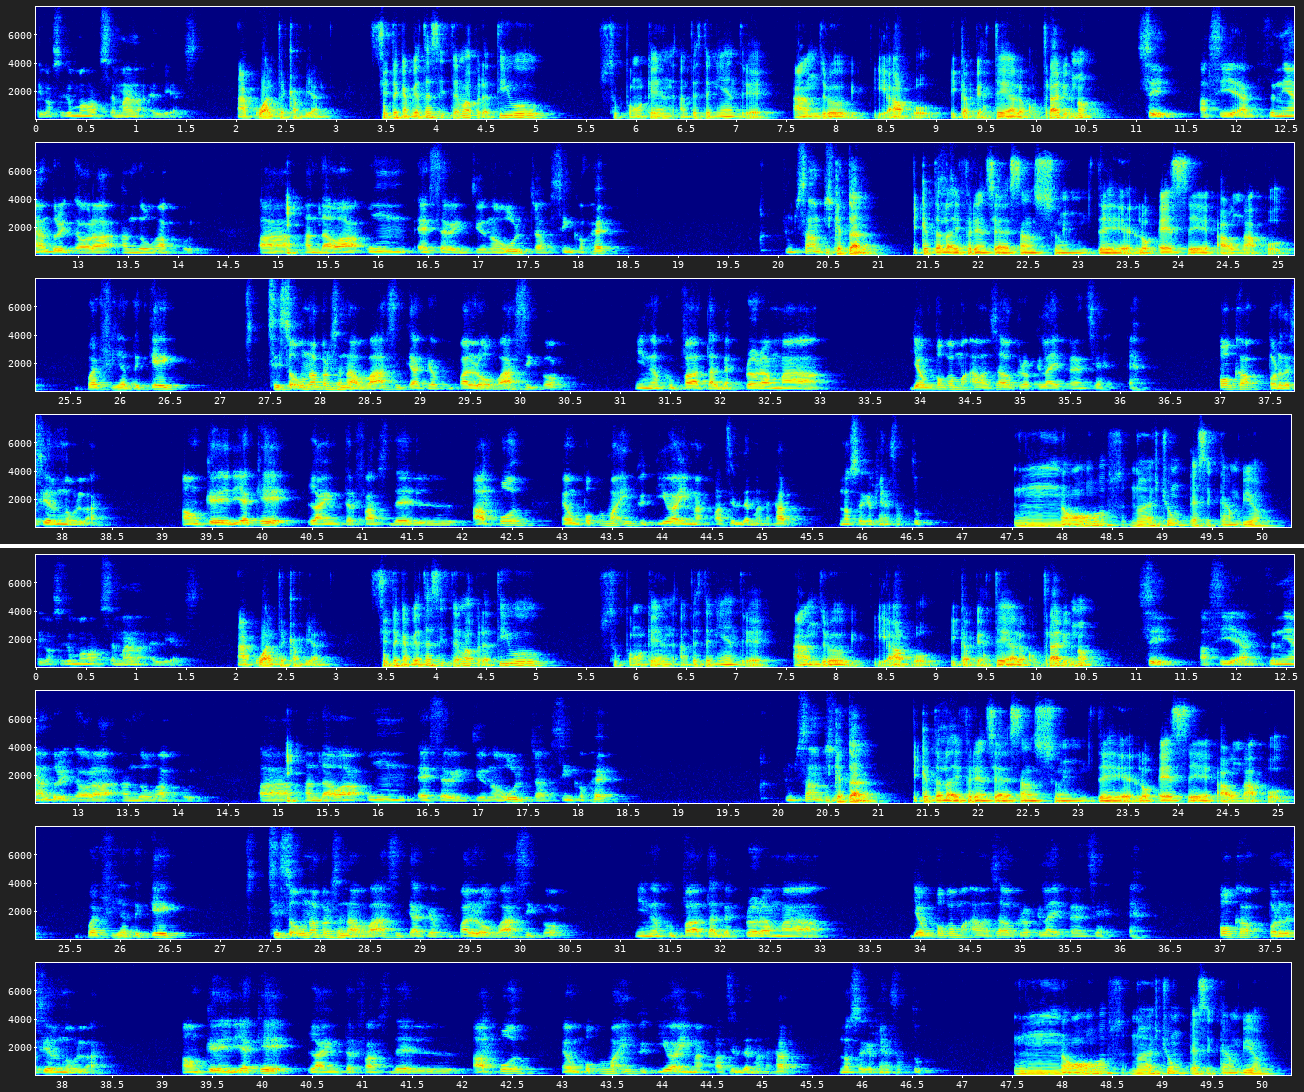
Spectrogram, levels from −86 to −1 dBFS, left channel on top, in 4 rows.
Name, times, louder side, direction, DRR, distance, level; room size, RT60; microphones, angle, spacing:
voice 1, 0.0-1.4 11.0-11.3 11.6-14.1 14.8-18.3 20.1-20.7 25.7-26.5 27.5-30.4 31.1-33.0 33.9-36.2 37.0-38.3 39.2-42.6 43.0-45.3 45.8-46.6, left 1 dB, 40° left, 6 dB, 1.6 m, -29 dB
voice 2, 2.0-2.9 3.4-5.0 5.7-7.2 7.6-8.1 8.4-9.0 9.2-10.5 20.7-20.9 21.6-25.1 47.5-50.0, equal, 10° left, 6 dB, 1.3 m, -25 dB
10.0 x 5.0 x 6.5 m, 0.43 s
head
